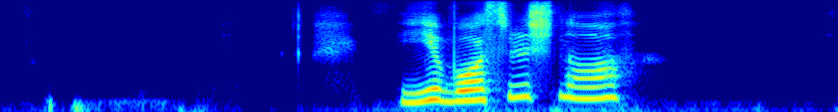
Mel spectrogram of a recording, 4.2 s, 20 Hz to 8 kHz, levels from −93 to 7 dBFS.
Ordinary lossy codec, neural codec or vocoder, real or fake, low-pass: none; codec, 16 kHz, 0.7 kbps, FocalCodec; fake; none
